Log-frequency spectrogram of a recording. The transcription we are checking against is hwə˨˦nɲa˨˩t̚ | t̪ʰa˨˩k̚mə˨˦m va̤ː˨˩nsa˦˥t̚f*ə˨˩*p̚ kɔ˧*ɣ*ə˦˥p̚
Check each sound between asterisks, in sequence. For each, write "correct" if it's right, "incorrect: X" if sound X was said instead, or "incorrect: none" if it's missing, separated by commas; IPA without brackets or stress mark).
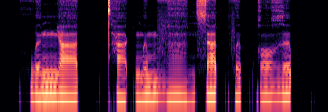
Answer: correct, correct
